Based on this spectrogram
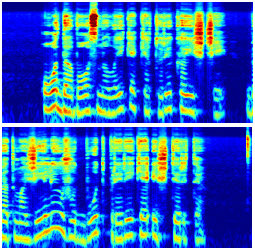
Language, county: Lithuanian, Vilnius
